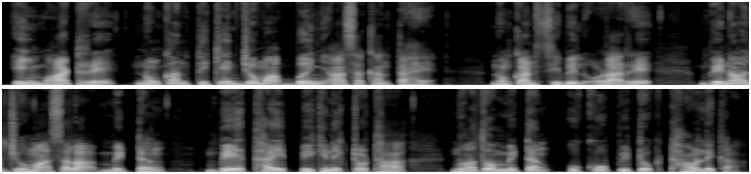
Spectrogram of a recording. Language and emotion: Santali, surprised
